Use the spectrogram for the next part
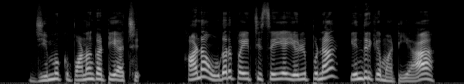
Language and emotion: Tamil, angry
